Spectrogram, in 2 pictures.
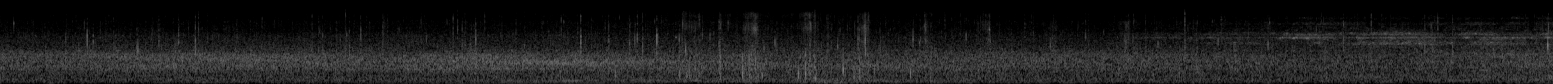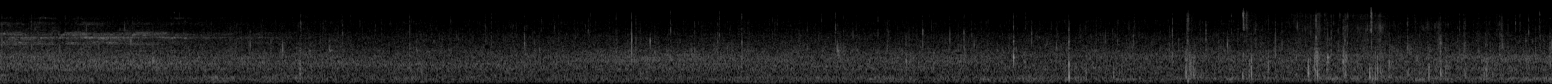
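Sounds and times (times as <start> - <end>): light rain hissing: 0.0 - 31.0
drips ticking: 5.8 - 19.2
faint high steady tones: 11.2 - 18.9.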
